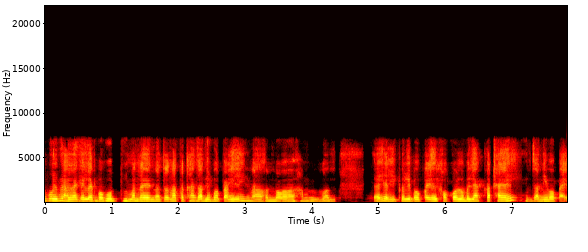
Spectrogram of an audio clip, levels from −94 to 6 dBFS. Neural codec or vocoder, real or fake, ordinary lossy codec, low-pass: codec, 16 kHz in and 24 kHz out, 0.6 kbps, FireRedTTS-2 codec; fake; none; 7.2 kHz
